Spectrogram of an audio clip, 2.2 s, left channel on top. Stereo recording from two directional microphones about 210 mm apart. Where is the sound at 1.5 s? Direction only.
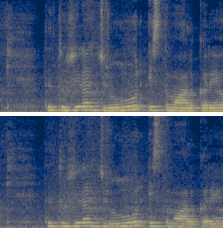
50° left (ahead or behind).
